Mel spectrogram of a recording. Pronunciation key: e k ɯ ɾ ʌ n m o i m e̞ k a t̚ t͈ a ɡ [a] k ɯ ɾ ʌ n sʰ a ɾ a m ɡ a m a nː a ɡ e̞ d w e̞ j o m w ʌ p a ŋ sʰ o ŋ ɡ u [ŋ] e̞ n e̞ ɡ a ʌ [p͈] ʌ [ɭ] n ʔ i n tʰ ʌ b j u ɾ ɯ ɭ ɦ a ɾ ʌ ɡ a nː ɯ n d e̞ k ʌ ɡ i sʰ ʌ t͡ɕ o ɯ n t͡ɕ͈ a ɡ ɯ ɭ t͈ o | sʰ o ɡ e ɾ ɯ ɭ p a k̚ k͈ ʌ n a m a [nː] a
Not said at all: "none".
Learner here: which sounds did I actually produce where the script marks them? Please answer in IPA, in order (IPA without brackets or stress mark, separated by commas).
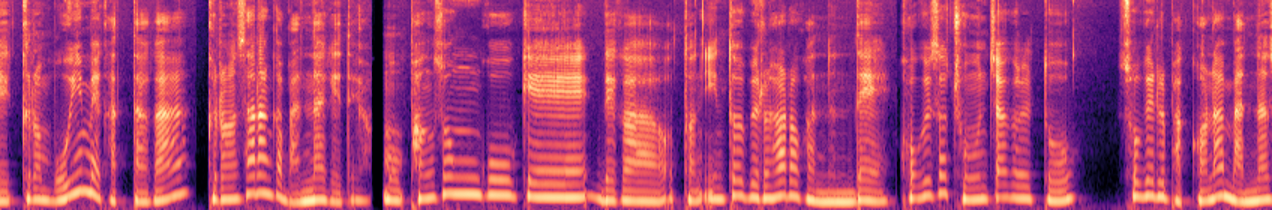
a, ɡ, t͈, none, nː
